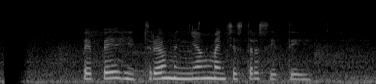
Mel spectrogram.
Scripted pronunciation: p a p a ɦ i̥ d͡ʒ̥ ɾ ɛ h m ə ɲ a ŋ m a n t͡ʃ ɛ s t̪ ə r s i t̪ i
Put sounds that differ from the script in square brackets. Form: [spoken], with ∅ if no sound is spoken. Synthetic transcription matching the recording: p [e] p [e] ɦ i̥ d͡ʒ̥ ɾ [a] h m ə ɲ a ŋ m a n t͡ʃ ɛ s t̪ ə r s i t̪ i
